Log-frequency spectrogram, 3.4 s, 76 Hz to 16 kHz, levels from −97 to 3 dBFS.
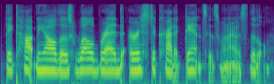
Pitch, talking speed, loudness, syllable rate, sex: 185 Hz, 225 wpm, -17 LUFS, 6.3 syllables/s, female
